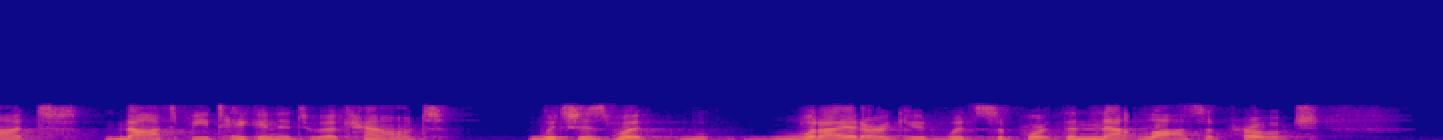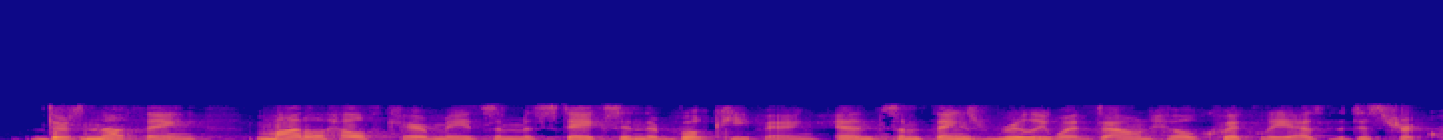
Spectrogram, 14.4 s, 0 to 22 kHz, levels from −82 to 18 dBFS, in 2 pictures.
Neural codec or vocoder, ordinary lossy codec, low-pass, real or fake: none; AAC, 32 kbps; 5.4 kHz; real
